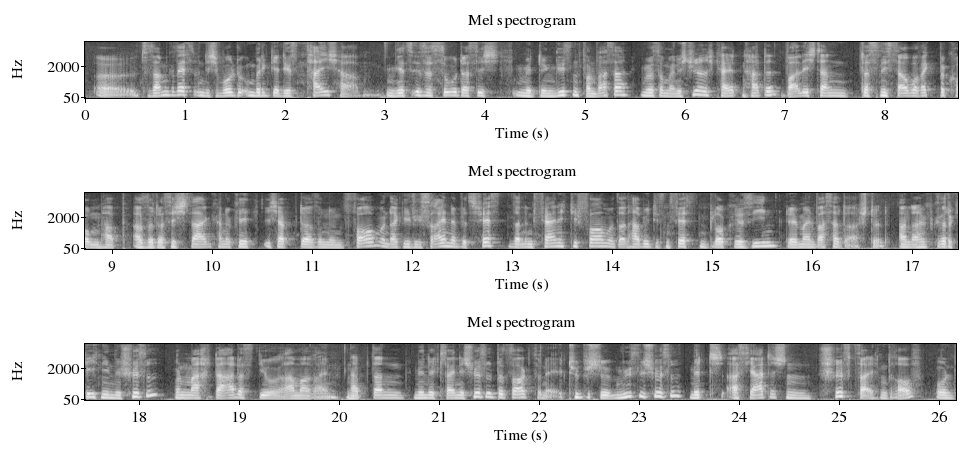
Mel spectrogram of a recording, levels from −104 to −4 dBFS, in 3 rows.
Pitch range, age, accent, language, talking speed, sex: 140-175 Hz, 20-39, German, German, 250 wpm, male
